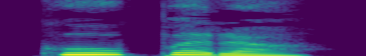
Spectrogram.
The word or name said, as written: ಕೂಪಾರ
